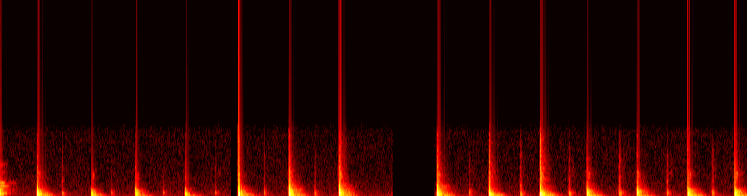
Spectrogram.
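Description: Sharp knocks tapping out a steady beat, about two a second, with one beat skipped near the middle: time being kept for the pupils' turn to sing two lines back.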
